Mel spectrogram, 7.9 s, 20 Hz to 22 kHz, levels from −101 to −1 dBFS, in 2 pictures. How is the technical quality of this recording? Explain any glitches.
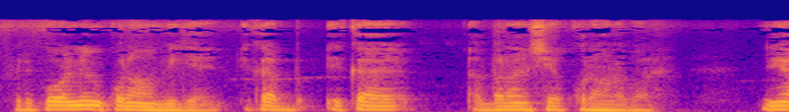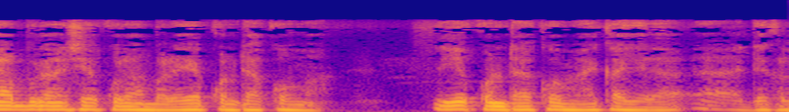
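The recording has clearly audible lossy compression across its whole length. Vorbis compression, throughout: the speech stops abruptly at 10.5 kHz, and the treble that remains sounds hissy and grainy. This is likely low-quality Vorbis coding, consistent with roughly 34 kbps, which quantised the upper bands so coarsely that their fine detail became noise of similar energy.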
